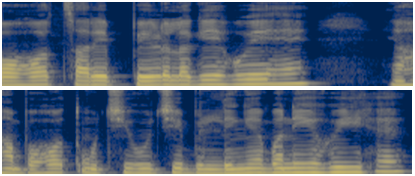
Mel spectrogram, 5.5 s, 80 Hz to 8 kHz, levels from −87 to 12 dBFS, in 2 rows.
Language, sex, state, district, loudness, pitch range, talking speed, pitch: Hindi, male, Jharkhand, Deoghar, -17 LUFS, 140-155 Hz, 155 wpm, 145 Hz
